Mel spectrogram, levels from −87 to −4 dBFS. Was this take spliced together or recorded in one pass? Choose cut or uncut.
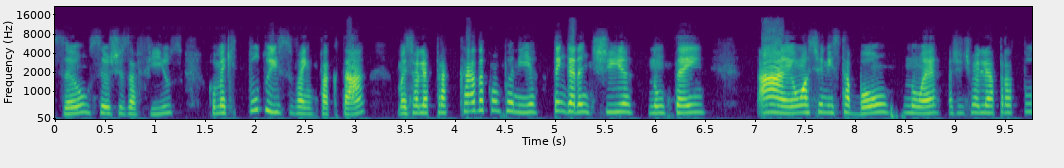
cut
